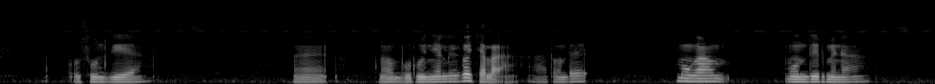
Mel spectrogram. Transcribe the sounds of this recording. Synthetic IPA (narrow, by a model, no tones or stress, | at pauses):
ṵsulɡɛja | nɔbuɾuɲɛlɡɛkɔt͡ʃala̰ʔa̰ːɾɔ̰ɖɛ | mɔŋɡamː | ɔnd̪iɾmɛnaʔa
